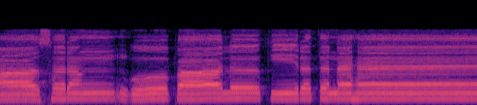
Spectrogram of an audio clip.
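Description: Sikh kirtan: a voice singing a line of Gurbani in slow, bending melismas and then one long held note, over a steady harmonium drone.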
